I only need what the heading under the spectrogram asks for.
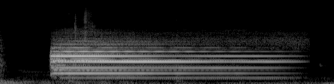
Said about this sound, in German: Was wir dann hören, ist ein Glockenturm, nämlich den Glockenturm von Big Ben.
